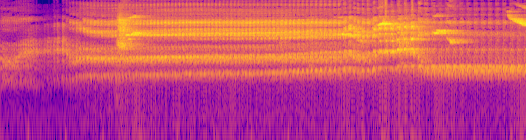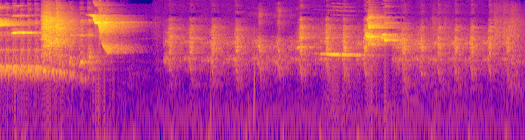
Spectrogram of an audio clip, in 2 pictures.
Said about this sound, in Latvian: Cīņu ar papagaili par mikrofona porlonu vēro turpat līdzās mītošais Austrālijas putns, kuka burra jeb smējēdzēnis, un viņa viedoklis par neveiklo saldvārdu žurnālisti ir skaļš un skaidrs.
